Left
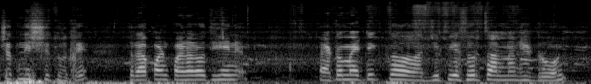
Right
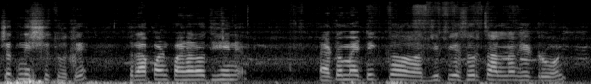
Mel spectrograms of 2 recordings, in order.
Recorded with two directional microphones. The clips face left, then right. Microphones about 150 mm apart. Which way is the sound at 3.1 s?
15° right (ahead or behind).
